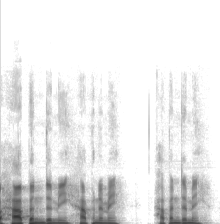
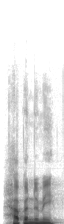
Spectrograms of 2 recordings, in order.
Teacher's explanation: he connected the -ed at the end of happened to TO and dropped the T in TO and also it became schwa sound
